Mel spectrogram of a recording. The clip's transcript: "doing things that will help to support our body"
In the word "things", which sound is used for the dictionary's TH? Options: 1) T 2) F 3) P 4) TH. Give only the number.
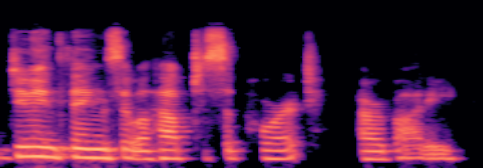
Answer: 4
